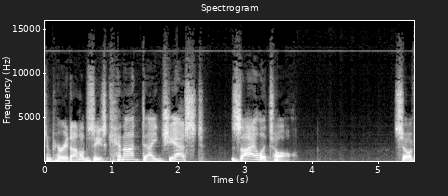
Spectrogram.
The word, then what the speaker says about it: xylitol: and mints are not rich in xylitol. Xylitol is spelled X-Y-L-I-T-O-L.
